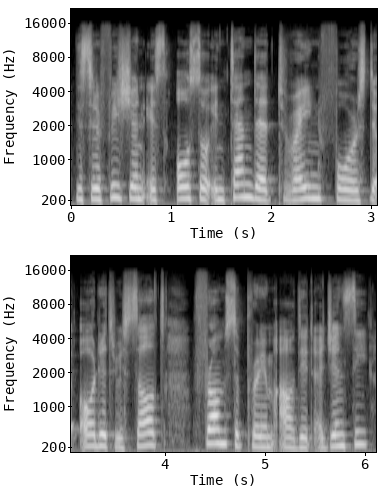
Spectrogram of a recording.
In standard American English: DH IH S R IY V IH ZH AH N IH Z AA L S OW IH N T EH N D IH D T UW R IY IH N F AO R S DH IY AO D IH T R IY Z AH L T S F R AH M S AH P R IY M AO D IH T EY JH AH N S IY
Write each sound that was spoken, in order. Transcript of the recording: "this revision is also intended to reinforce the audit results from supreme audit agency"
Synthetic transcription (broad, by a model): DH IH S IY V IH SH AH N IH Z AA L S OW IH N T EH N D IH D T UW R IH N F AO R S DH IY AO D IH T R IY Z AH L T F R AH M S AH P R IY M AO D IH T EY JH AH N S IY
